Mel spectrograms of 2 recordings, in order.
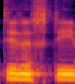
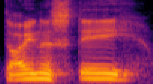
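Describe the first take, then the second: First: The first syllable does not sound like Dynamite's. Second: The first syllable sounds like Dynamite's. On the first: "pronounced Dynasty by the presenters" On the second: "similar to Dynamite"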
